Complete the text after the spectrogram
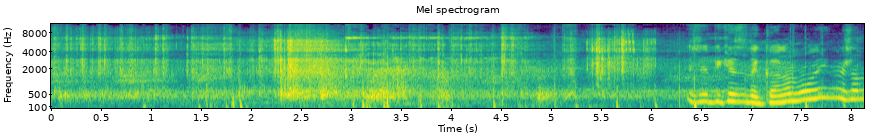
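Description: A gun fires single shots.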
